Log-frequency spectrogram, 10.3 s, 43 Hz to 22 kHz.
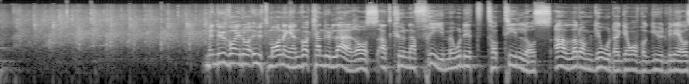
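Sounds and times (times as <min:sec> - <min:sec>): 
audience applause in a hall: 0:00.0 - 0:04.7
speech: 0:03.0 - 0:10.3.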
